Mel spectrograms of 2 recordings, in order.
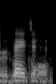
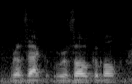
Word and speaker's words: revocable: You're obviously saying it right, revocable. Yep. And I say revocable. I say revocable. And people say it different ways.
